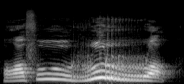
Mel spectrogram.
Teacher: Dès que vous commencez le rou, vous enchaînez avec le ra.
